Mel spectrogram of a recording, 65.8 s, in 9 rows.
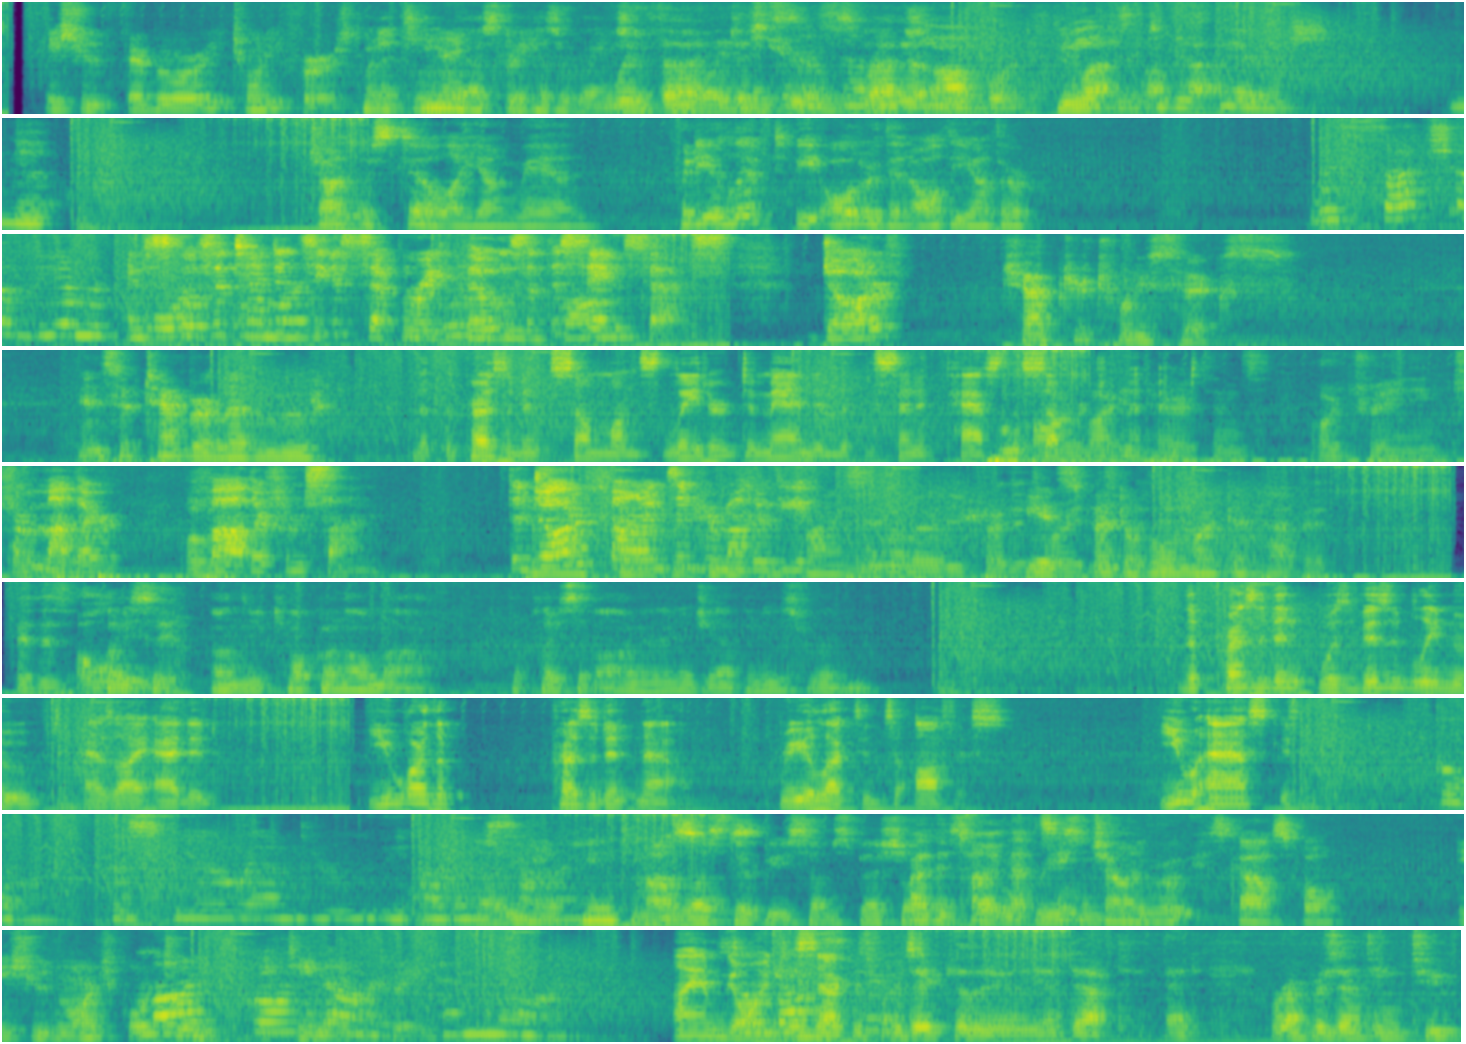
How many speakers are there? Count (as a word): ten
